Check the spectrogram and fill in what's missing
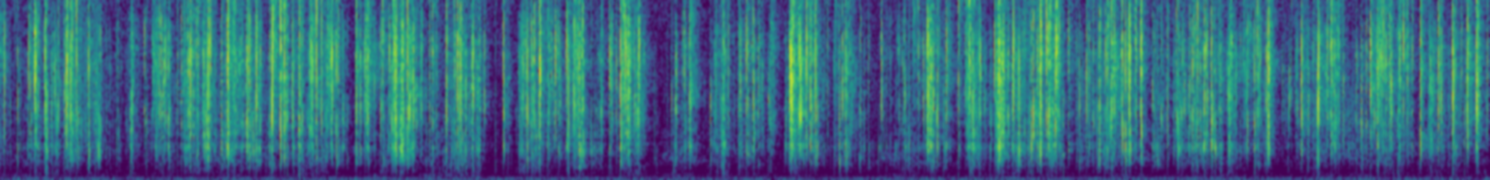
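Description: A small clear crinkly plastic bag holding a soft pink squishy toy is crinkled and squeezed with the fingertips. The result is a steady, dense stream of quiet, bright crinkles and crackles that stop dead with no ring, over a faint low hum throughout.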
